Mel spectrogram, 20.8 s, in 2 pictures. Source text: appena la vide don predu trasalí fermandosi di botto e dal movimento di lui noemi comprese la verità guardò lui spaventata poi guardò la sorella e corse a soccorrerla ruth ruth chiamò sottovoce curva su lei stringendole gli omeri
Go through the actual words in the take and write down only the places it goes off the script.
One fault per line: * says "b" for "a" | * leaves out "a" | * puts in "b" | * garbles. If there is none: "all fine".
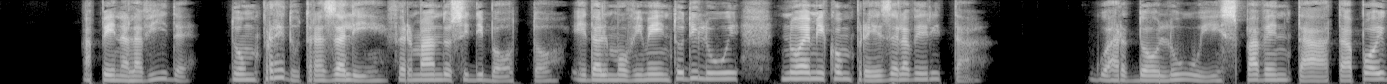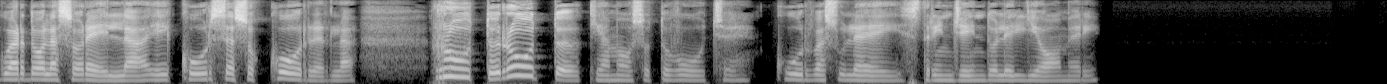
all fine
